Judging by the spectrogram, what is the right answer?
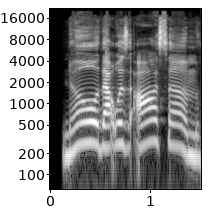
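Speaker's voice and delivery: loud, high, gleeful; delighted. A narrator's reading. Friend gushing about the public kiss, loud and delighted. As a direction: crow with delight.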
